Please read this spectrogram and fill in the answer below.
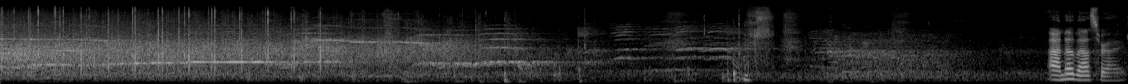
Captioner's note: cheering; applause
